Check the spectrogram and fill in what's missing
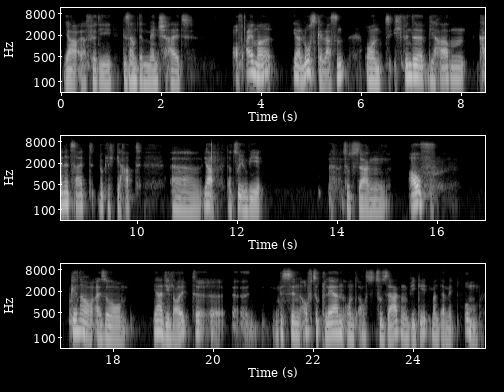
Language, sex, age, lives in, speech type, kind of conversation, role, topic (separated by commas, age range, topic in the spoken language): German, male, 30-34, Germany, conversation, podcast, guest, Was tust du gegen Ablenkung durch Push‑Meldungen?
